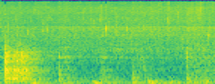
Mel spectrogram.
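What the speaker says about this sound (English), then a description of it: "To that oil, we're going to add the garlic." Garlic frying in hot oil for tarka dal, a steady close crackling sizzle with a brief louder hiss at the start, continuing without any talk.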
